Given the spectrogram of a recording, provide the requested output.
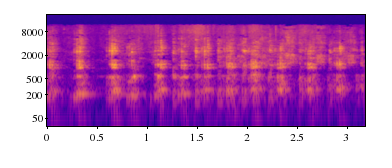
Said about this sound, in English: Inside a modified stall is a huge pig.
